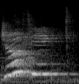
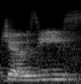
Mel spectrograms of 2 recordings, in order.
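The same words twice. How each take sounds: First: The name is said in a cheerful, upbeat tone. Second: The name is said in a stern, scolding tone. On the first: Something good is coming for the dog. The speaker calls it right. "kind of switching your tone" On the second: The dog is being told off. The speaker calls it wrong. "You would naturally probably be like"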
